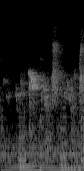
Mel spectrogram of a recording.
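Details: A pet male budgerigar gives short, scratchy chirps and warbled notes in quick bursts, courtship love sounds to attract his mate near a breeding box.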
